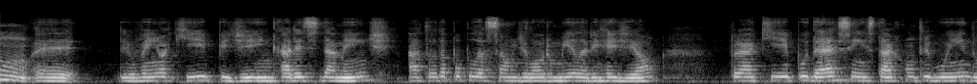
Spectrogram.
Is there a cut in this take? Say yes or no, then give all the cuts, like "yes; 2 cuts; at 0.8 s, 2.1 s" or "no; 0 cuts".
no; 0 cuts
